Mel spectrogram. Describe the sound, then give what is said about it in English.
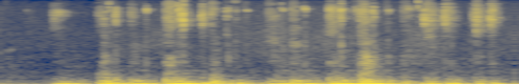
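Muffled typing on a computer keyboard while writing code to read command-line arguments: a steady run of soft, dull keystrokes with brief gaps. “We're going to write this code to work with”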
